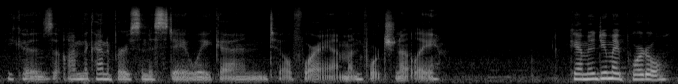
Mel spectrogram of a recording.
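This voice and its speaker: A young American woman from Georgia chatting casually with viewers on a painting livestream, reading their comments aloud and murmuring softly while she paints. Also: on the high side, huge pitch swings, fairly quick, creaky, a little hiss or hum. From Georgia, USA.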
